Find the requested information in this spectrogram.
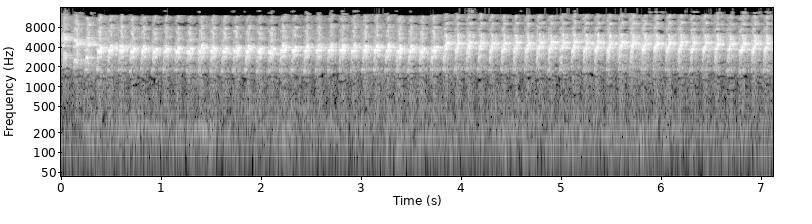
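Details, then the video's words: Lovebird from Central Java, a celebrated competition bird with wins at local and national events, giving a long, fast, buzzy trill that stays high and steady and pulses about three times a second throughout. "Lovebird Fenomenal dari Jawa tengah."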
